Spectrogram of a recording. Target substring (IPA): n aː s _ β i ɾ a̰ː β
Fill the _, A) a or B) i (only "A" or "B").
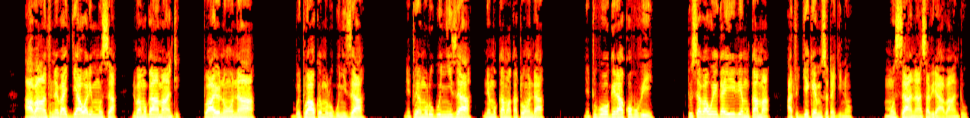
A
